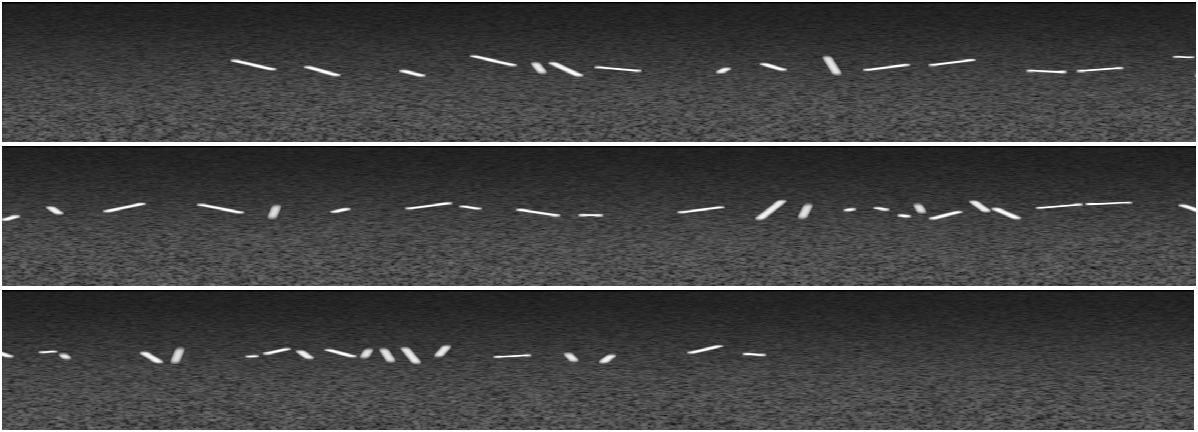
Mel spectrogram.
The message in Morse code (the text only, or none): none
